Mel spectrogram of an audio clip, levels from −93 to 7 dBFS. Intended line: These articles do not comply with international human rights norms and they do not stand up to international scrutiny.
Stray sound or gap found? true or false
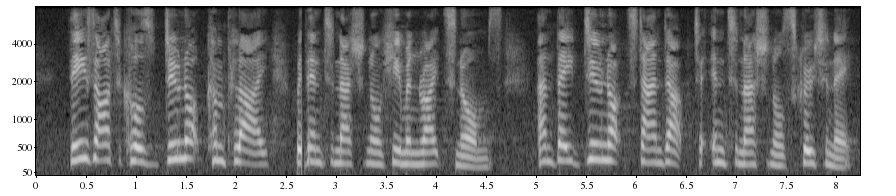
true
